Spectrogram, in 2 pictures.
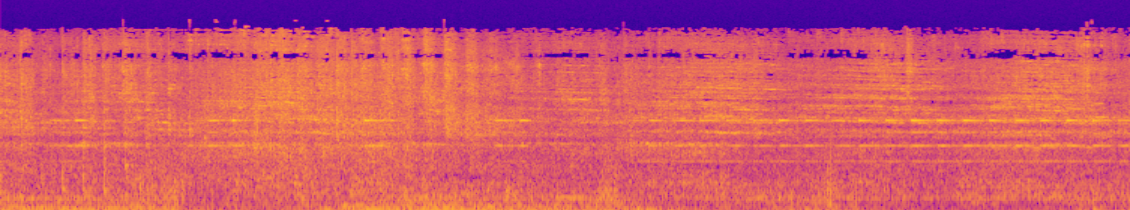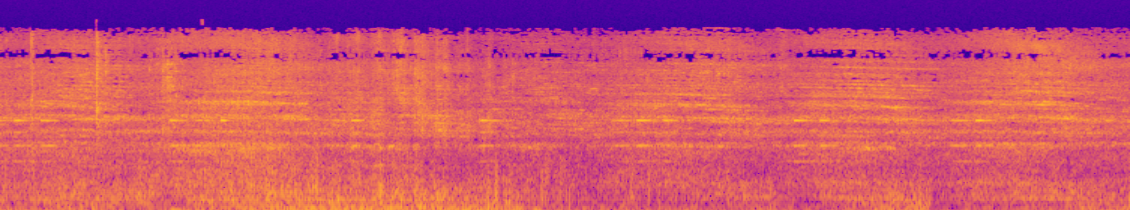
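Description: Double-stack intermodal container cars rolling past at a grade crossing: a steady heavy rumble that swells and eases as the cars go by, with wheels clicking over the rails.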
